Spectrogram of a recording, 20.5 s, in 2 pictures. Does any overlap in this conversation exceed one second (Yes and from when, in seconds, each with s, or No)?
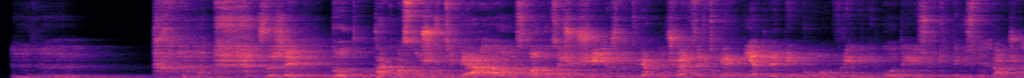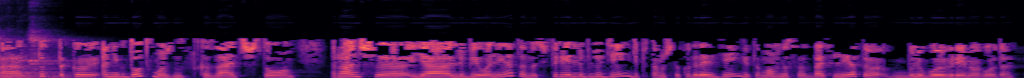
No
